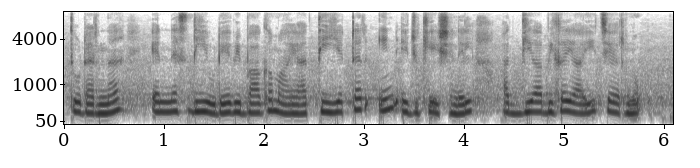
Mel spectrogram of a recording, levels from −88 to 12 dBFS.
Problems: constant background noise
